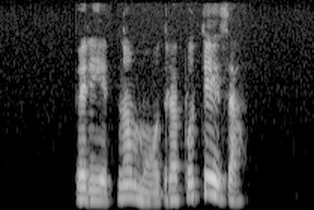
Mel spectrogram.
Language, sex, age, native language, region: Slovenian, female, 50-59, Slovenian, Gorica region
